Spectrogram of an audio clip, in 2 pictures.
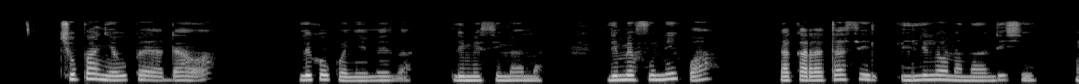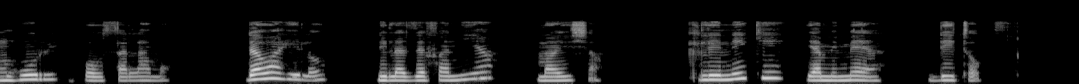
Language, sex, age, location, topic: Swahili, female, 18-24, Kisii, health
